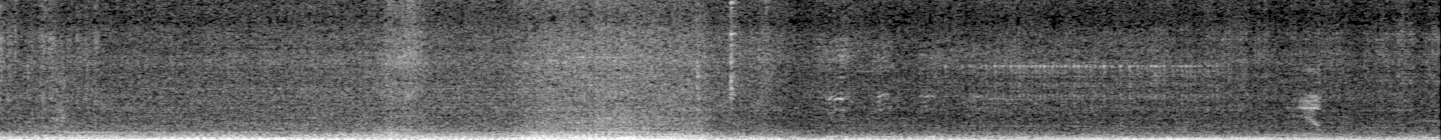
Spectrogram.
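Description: A classic Mopar drag racing car's engine revs and drops as gears are shifted while driving, a loud, close, rumbling drone with a surge in the middle before settling back, with some talk over it.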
